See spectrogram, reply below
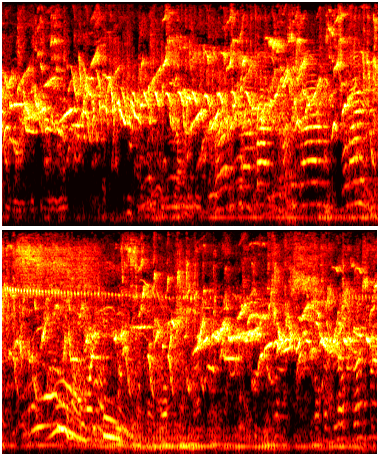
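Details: White-rumped shama in a fighting bout: dense, busy bursts of sharp squawks, chattering notes and rapid whistled sweeps, overlapping almost continuously, with a faint low hum and some voices in the background.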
